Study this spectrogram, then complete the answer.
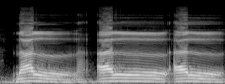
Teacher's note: alif lam yang kita tulis dan kita baca dengan jelas Suara lamnya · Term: alif lam qamariah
